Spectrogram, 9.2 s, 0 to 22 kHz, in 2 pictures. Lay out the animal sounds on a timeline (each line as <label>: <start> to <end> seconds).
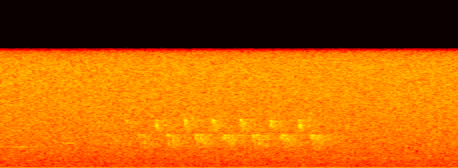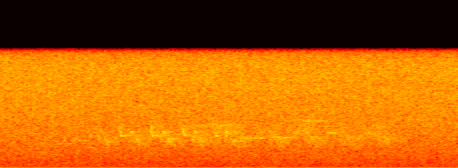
Hermit Thrush (Catharus guttatus): 0.0 to 1.1 seconds
Ovenbird (Seiurus aurocapilla): 1.2 to 3.3 seconds
American Crow (Corvus brachyrhynchos): 3.1 to 4.2 seconds
Hermit Thrush (Catharus guttatus): 5.0 to 5.8 seconds
Ovenbird (Seiurus aurocapilla): 5.6 to 7.1 seconds
Black-throated Green Warbler (Setophaga virens): 6.5 to 7.8 seconds
Ovenbird (Seiurus aurocapilla): 7.4 to 8.6 seconds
